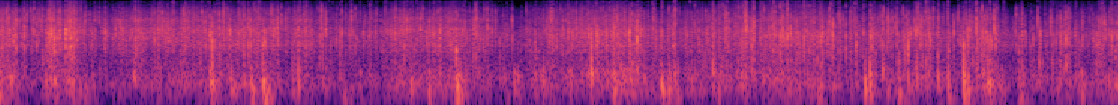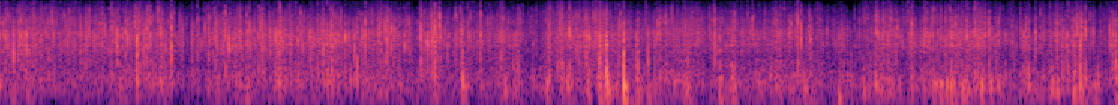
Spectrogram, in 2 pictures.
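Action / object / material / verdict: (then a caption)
scrape / foil-faced bubble insulation wrap / metallized foil / none. Fingertips and nails scratch, rub and squeeze silver foil-faced metallized bubble insulation wrap folded over a package inside a cardboard box. The result is a steady, dense, bright crinkling with many sharp crackles.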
